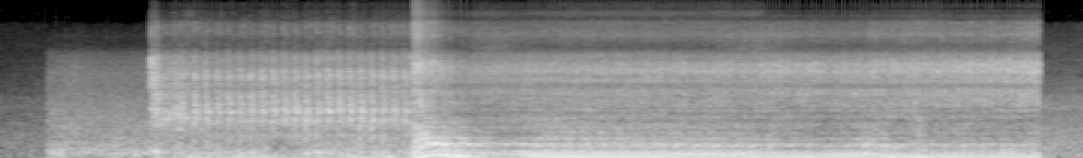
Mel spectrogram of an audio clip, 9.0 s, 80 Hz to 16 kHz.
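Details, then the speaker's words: Porsche 911 Turbo 997.2: about three seconds of extended cranking before it catches and idles, from a failing high-pressure fuel pump. The fix is replacing the pump. "if you don't know if your fuel pump is going bad this is what it sounds like you got a long start a long crank before the car will start and it sounds something like this"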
